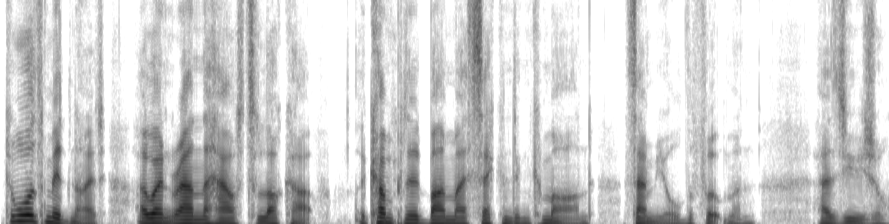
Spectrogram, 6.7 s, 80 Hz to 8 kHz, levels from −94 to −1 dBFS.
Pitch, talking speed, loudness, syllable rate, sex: 115 Hz, 190 wpm, -21 LUFS, 5.6 syllables/s, male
